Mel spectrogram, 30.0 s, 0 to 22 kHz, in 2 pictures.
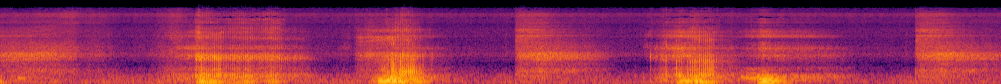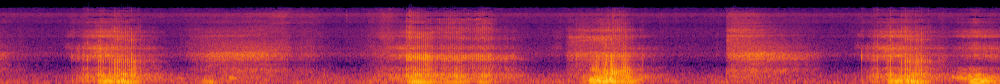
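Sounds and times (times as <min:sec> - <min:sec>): breathy exhale hiss: 0:00.0 - 0:30.0
low rumbling snore: 0:02.3 - 0:06.8, 0:09.7 - 0:12.8, 0:16.1 - 0:19.8, 0:20.5 - 0:25.0, 0:25.9 - 0:30.0.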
